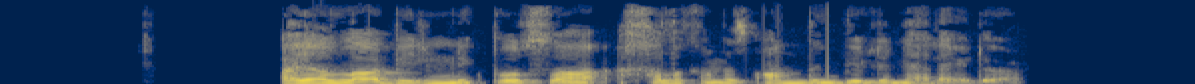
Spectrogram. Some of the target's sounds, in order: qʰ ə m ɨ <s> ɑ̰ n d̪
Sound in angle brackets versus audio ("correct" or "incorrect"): incorrect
